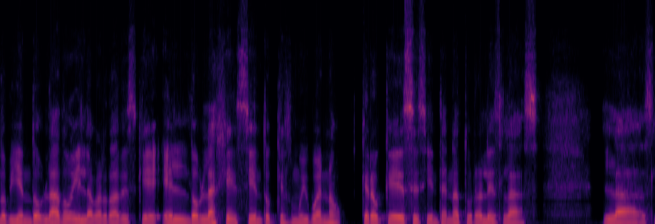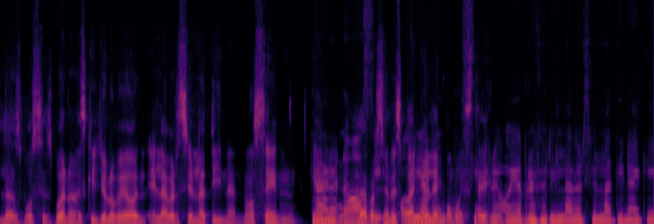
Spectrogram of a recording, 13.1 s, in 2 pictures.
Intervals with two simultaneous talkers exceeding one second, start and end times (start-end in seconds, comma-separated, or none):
9.7-11.6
